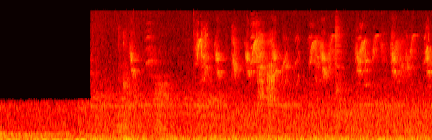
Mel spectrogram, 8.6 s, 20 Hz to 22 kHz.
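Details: Eurasian tree sparrow fledglings newly out of the nest, running toward their father, filmed on a Sony α7 IV; many thin high chirps crowd together in the second half over steady rushing background noise.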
